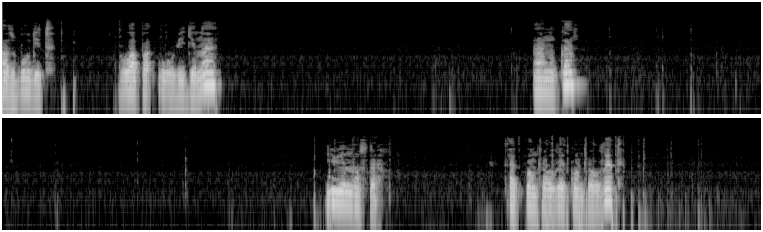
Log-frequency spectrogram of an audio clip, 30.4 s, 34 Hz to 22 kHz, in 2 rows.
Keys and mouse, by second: 0.0 KP_1, 1.2 g, 3.1 click, 4.1 g, 9.0-10.3 middle drag, 13.1 click, 13.8 click, 16.2-19.7 drag, 20.5-22.3 drag, 22.8-24.6 middle drag, 25.6 ctrl+z.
